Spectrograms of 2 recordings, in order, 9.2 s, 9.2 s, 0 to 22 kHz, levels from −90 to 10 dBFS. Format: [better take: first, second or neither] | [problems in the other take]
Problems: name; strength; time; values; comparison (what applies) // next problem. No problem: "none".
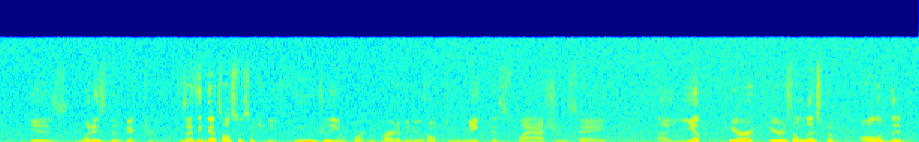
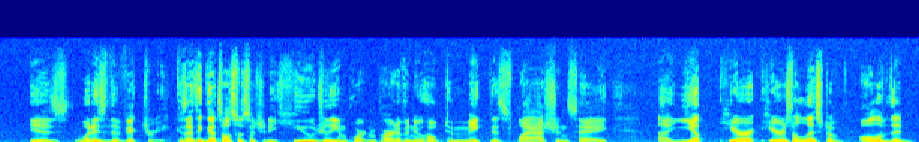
second | hiss; loud; throughout; 4 dB below the speech; faint in the second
